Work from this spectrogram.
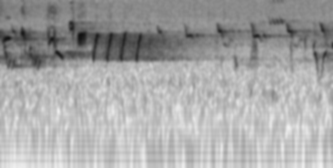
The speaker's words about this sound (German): Mit dem größten Vergnügen, antwortete die Nachtigall und sang, dass es eine reine Lust war.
